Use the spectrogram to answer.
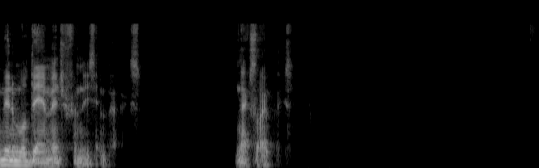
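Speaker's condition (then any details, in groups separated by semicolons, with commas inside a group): No condition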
